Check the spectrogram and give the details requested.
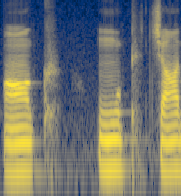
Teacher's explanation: अनुनासिक स्वर ध्वनियाँ होती हैं जिनका उच्चारण मुंह और नाक की सहायता से किया जाता है। ठीक है, अनुनासिक के उच्चारण में मुंह से अधिक एवं नाक से कम जो क्या सांस निकलती है।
